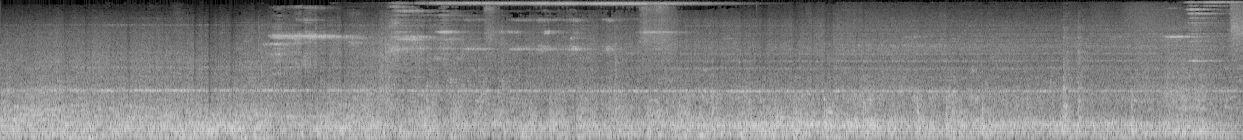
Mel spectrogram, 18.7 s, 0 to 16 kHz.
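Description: Hakone Tozan Railway Moha 1 type electric car (100 series) rolling along the platform, with a loud steady rumble. High wheel squeals come in from about 4 seconds in and again near the end, then the sound cuts off suddenly.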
